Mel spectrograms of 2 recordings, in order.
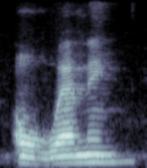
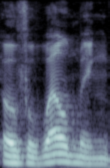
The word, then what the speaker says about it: overwhelming: little bit overwhelming and Again, kind of trying to say overwhelming, but it's not quite coming out as overwhelming. Although it felt a little bit overwhelming So overwhelming, overwhelming. Like we're losing some sounds there.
